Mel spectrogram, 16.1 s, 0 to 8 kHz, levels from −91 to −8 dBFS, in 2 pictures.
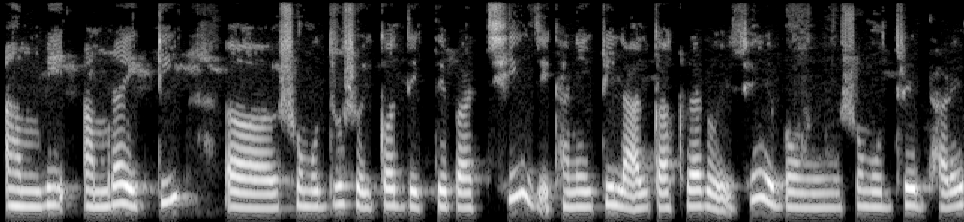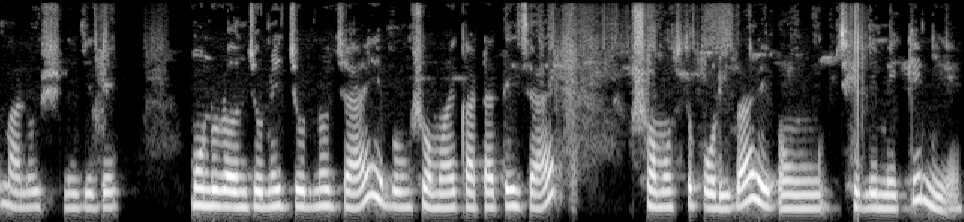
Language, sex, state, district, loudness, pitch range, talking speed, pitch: Bengali, female, West Bengal, Jhargram, -17 LUFS, 200-230 Hz, 110 wpm, 210 Hz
